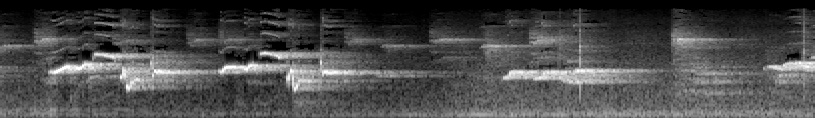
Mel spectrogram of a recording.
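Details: Murai batu, the white-rumped shama, whistling clean two-part phrases that repeat about every second, then longer flat notes and a rising whistle after a quiet gap, meant to make another shama answer.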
